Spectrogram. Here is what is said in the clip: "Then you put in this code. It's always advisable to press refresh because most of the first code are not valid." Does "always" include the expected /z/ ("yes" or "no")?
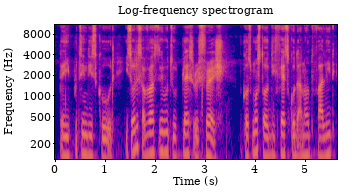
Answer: no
